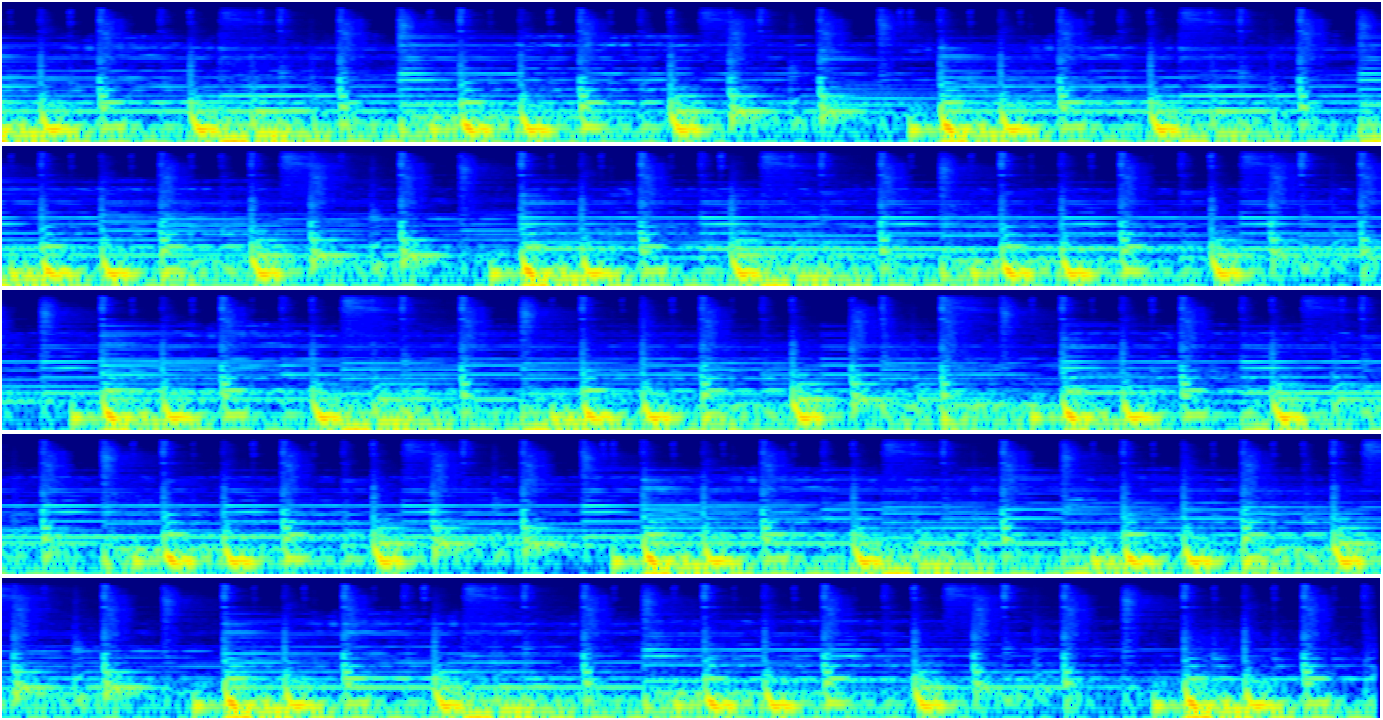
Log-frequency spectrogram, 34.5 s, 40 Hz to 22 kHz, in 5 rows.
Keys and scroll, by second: 9.3 ctrl+i.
